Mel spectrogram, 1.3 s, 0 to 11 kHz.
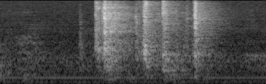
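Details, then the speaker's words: JVC KD-V300 cassette deck playing in reverse: a quick cluster of sharp, high squeaks over a faint steady hum. The deck is quiet without a tape, so the noise is traced to the cassette's own hub. "that was the tape the cassette was squeaking I wonder what that was all that noise coming from it was actually the consent itself"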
